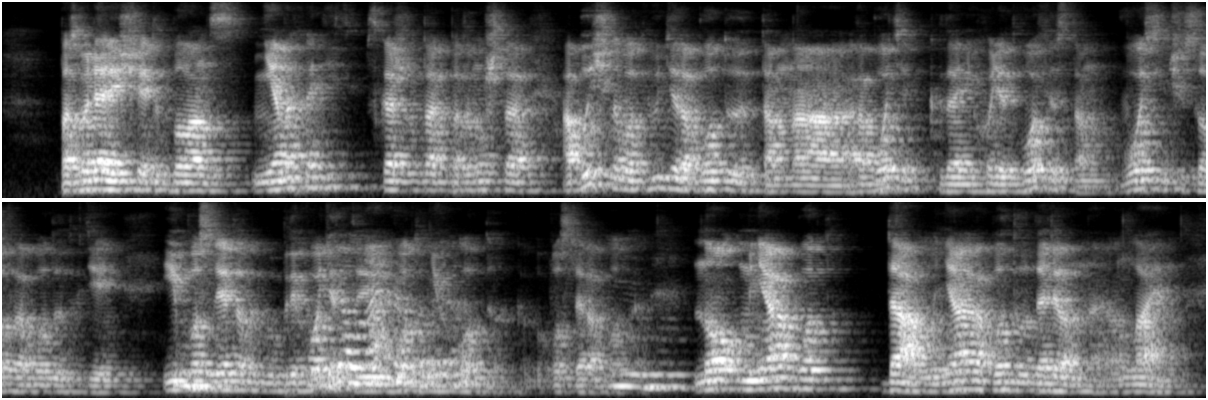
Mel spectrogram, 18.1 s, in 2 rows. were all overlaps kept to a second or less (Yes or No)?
No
